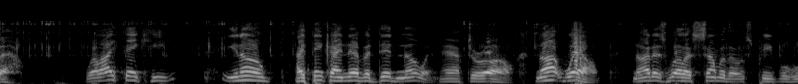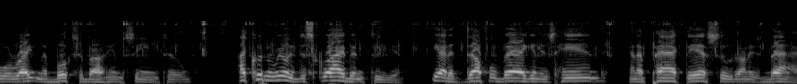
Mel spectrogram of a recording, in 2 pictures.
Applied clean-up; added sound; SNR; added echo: neural mask model RNNoise.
